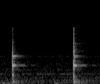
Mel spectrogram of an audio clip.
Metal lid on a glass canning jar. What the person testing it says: Hear that dull sound? That tells me this jar hasn't sealed.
